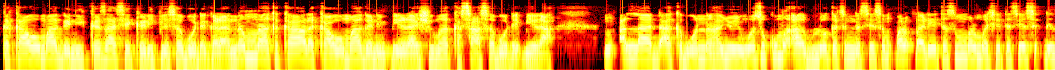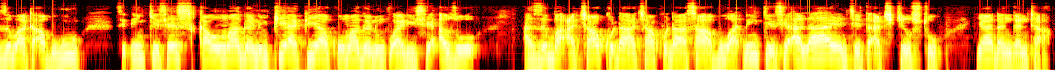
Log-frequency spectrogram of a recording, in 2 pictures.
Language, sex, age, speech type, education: Hausa, male, 15-29, spontaneous, primary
